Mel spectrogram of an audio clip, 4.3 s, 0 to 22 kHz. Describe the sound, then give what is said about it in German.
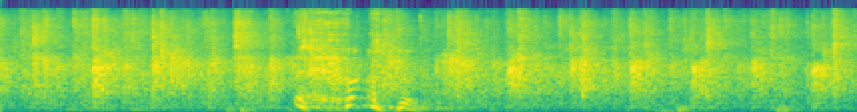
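An audience at the 21run store in Cologne applauds the crew, with dense, continuous clapping and a few voices calling out briefly partway through before the applause carries on. “Und ich glaube, das ist mal ein Applaus wert.”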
